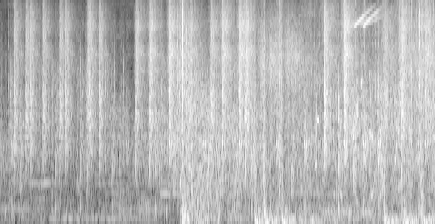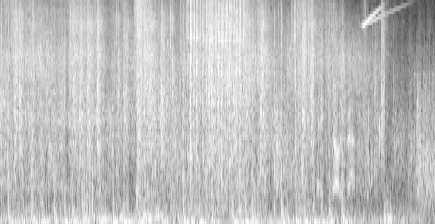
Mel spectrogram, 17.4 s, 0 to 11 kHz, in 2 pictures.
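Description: Heavy vehicle gunfire in Arma 3, including a .50-calibre gun firing on MRAPs, pounds in dense, continuous bursts and rattles loud and close, with voices and radio chatter running beneath.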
